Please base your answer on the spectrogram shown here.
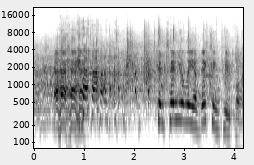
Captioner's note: laughs; audience claps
